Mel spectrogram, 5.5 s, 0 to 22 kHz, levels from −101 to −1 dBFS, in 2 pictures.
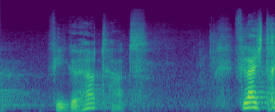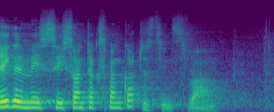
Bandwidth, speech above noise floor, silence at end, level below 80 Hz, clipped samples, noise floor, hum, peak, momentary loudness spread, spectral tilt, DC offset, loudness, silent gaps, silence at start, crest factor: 11.5 kHz; 34 dB; 0.6 s; -68 dBFS; under 0.1%; -59 dBFS; none; -6 dBFS; 21 LU; -5.5 dB/octave; under 0.1%; -25 LUFS; none; 0 s; 22 dB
